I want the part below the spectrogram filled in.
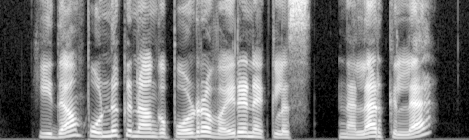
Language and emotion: Tamil, happy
